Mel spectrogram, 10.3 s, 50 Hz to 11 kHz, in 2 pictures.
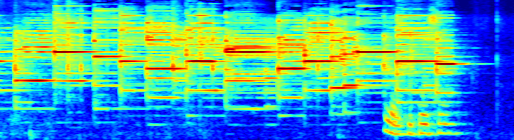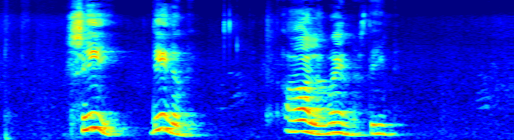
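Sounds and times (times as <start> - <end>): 
mobile phone ringtone for an incoming call: 0.0 - 5.0
speech: 3.9 - 4.7, 5.9 - 7.2, 8.0 - 9.2.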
